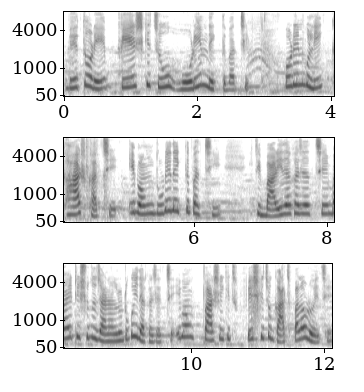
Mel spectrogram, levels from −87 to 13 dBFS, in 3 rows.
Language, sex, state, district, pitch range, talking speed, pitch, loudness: Bengali, female, West Bengal, Dakshin Dinajpur, 275-370 Hz, 155 wpm, 320 Hz, -28 LUFS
